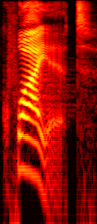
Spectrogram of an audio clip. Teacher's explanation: pronounced two syllables with a stress on the first one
